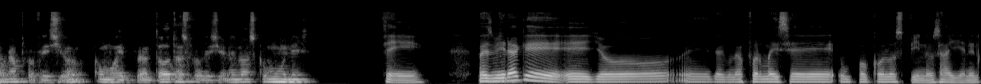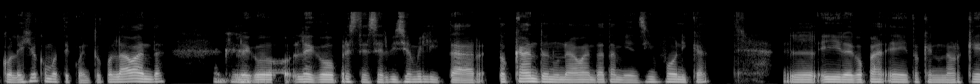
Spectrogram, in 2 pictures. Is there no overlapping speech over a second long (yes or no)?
yes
